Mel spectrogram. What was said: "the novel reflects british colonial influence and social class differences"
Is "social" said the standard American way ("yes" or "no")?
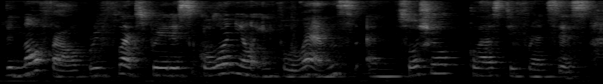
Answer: yes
